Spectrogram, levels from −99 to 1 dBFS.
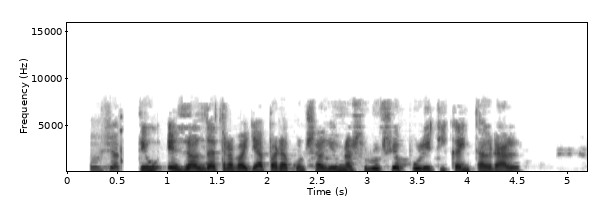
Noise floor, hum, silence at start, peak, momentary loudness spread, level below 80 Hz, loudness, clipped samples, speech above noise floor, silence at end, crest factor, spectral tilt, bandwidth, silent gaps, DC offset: -60 dBFS; none; 0.25 s; 0 dBFS; 9 LU; -60 dBFS; -16 LUFS; under 0.1%; 44 dB; 0.7 s; 16 dB; -6 dB/octave; 7.6 kHz; 0.57-0.72 s; under 0.1%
